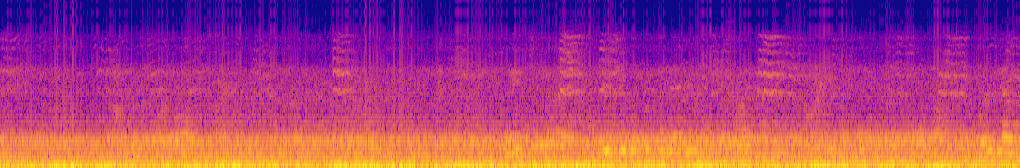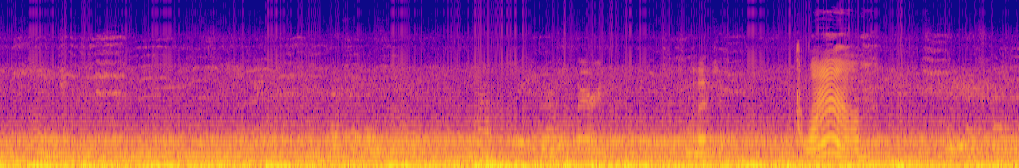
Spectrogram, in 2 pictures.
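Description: Water rushes and splashes along a ship's hull below.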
